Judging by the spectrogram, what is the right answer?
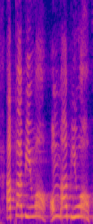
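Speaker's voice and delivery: put-on high, whiny little-kid voice; sulking child. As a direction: pout like a sulky child. (높고 칭얼대는 아이 목소리)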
